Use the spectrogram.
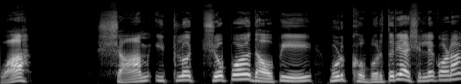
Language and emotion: Goan Konkani, surprised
